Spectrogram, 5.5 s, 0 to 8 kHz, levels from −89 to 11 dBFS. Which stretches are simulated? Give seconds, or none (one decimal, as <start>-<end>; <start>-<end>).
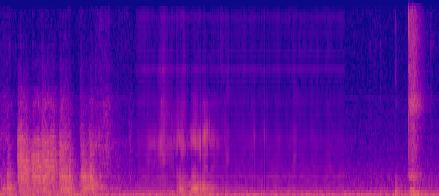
1.7-4.3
